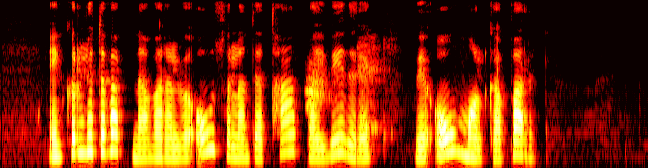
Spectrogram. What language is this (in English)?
Icelandic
